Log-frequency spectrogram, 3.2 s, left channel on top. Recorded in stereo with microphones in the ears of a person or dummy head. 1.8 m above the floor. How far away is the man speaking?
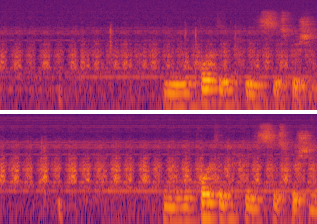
About 1.2 m.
